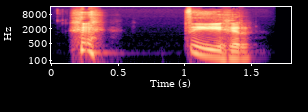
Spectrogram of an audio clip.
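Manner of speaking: loud, openly disgusted exclamation. Narrator reads a character dismissing another's claim, said with disgust. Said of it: "з огидою сказав Кенні".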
